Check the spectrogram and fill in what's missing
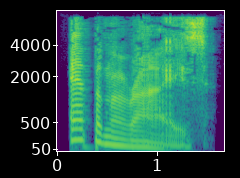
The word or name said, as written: epimerize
